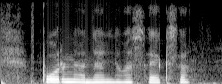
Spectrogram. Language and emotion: Russian, neutral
